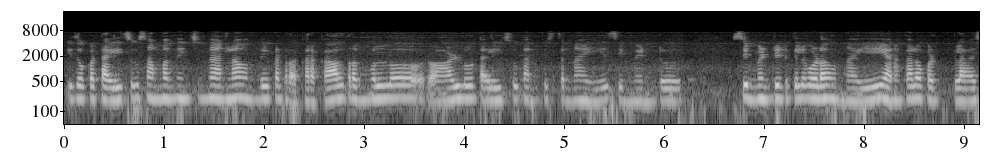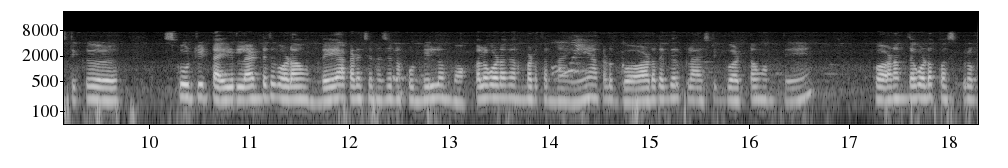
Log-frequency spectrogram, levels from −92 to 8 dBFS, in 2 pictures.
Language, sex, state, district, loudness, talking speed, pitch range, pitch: Telugu, female, Andhra Pradesh, Sri Satya Sai, -19 LUFS, 145 wpm, 185-205 Hz, 195 Hz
